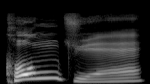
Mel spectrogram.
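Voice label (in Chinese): "恐惧", Chinese; HSK6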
